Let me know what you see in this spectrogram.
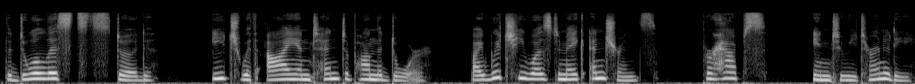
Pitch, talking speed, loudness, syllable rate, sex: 225 Hz, 130 wpm, -18 LUFS, 4.2 syllables/s, female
